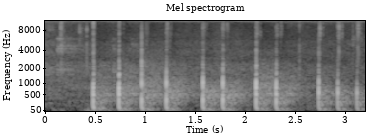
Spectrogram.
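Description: Eleven short, dull knocks land on a ceramic floor tile in a new house where the grout lines are cracking. Each knock is low and thuddy, dying out almost instantly with no ring, and this spot sounds solid.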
